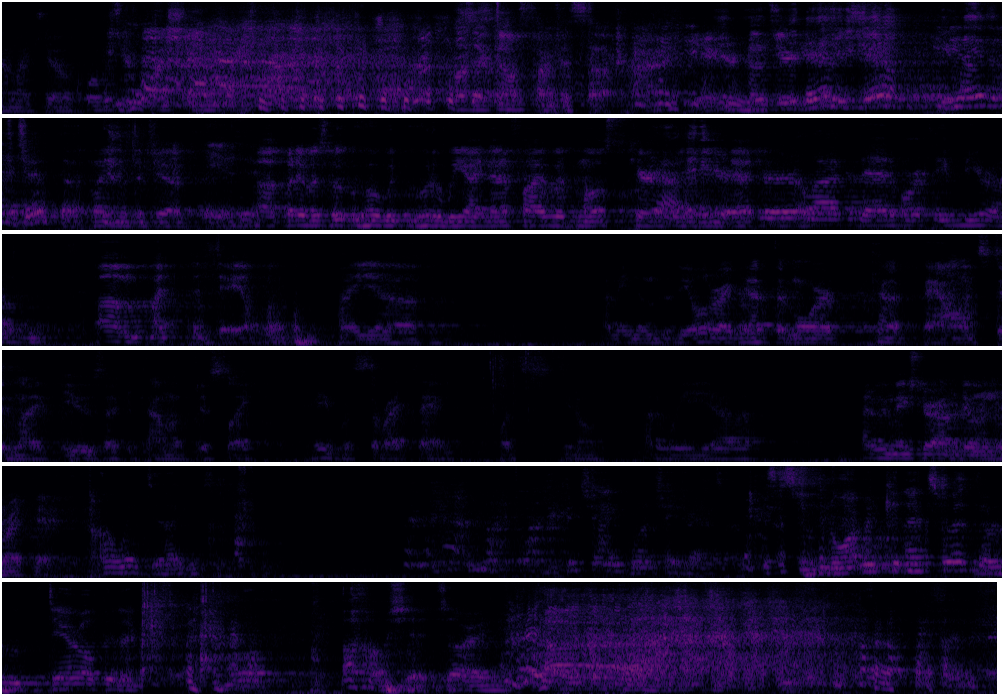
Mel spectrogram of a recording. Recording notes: This podcast was recorded during San Diego Comic-con 2022 as part of AMC press conference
